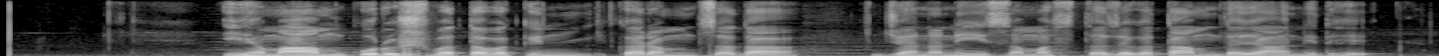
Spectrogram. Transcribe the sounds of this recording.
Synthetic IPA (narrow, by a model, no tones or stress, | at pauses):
iɦɐmaːmkuɾuʂʋɐt̪ɐʋɐkinkɐɾɐmsɐd̪aː | d͡ʒɐnɐniːsɐmɐst̪ʰɐd͡ʒɐɡɐt̪aːmd̪ɐjaːnḭd̪ʱḛ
